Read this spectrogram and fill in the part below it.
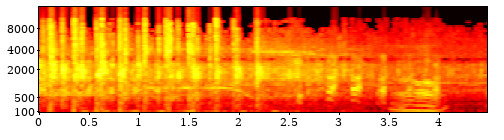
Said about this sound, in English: Who is Best Actress for 60s and 70s television as voted by the fine folk of Cult TV's Annual Hall of Fame? It is... It is my wife, I am so proud to say, Annette Andre. Yay! Round of applause, please!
